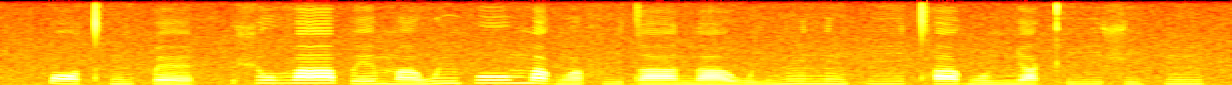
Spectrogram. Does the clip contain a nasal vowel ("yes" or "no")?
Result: yes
